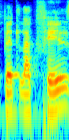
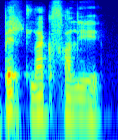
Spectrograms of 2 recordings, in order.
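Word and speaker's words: Bad Luck Fale: Der heißt nicht Bad Luck Fail, sondern Bad, Bad Luck Fallet.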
